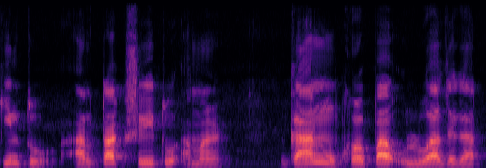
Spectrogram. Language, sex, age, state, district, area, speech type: Assamese, male, 18-30, Assam, Tinsukia, rural, spontaneous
